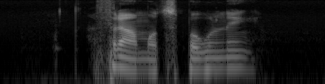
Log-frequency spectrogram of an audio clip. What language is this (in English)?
Swedish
